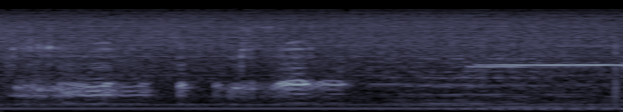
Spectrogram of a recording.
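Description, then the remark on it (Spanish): A few short, nasal squawking calls from a rooster being carried to the henhouse, in quick succession, over a steady low hum; a thin, high tone lingers near the end once the calls stop. “Oye, espera, te ayudo a cargar el gallo. Ha de estar bien pesado.”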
